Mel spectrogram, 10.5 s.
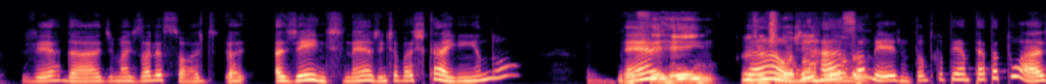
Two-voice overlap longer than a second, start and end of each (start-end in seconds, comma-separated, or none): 7.4-8.8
